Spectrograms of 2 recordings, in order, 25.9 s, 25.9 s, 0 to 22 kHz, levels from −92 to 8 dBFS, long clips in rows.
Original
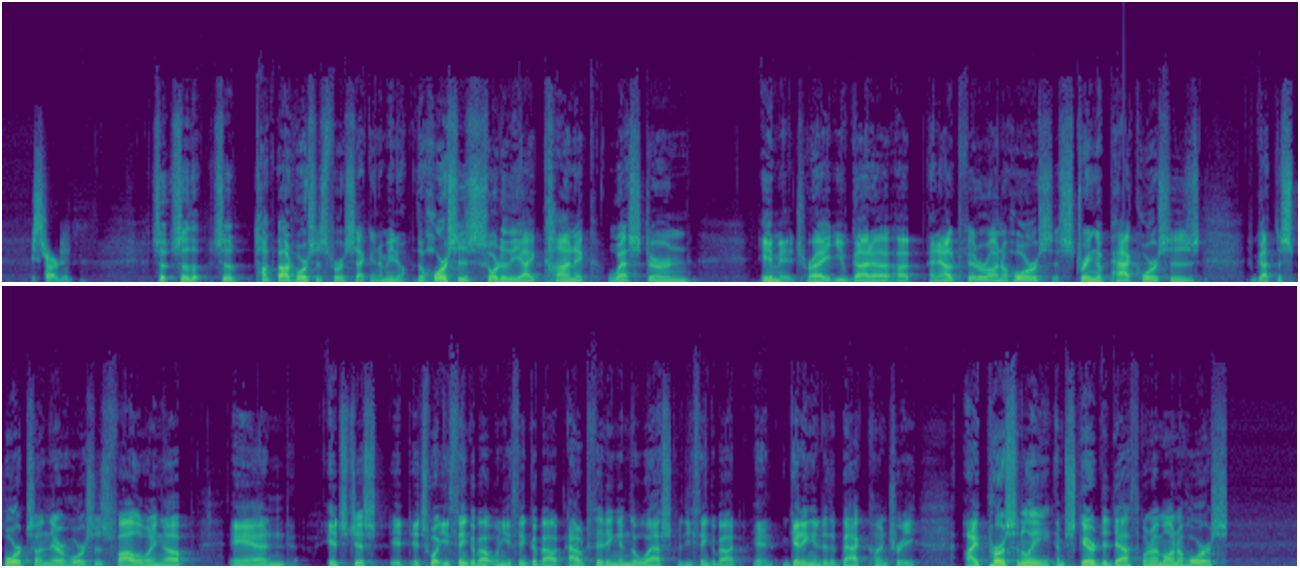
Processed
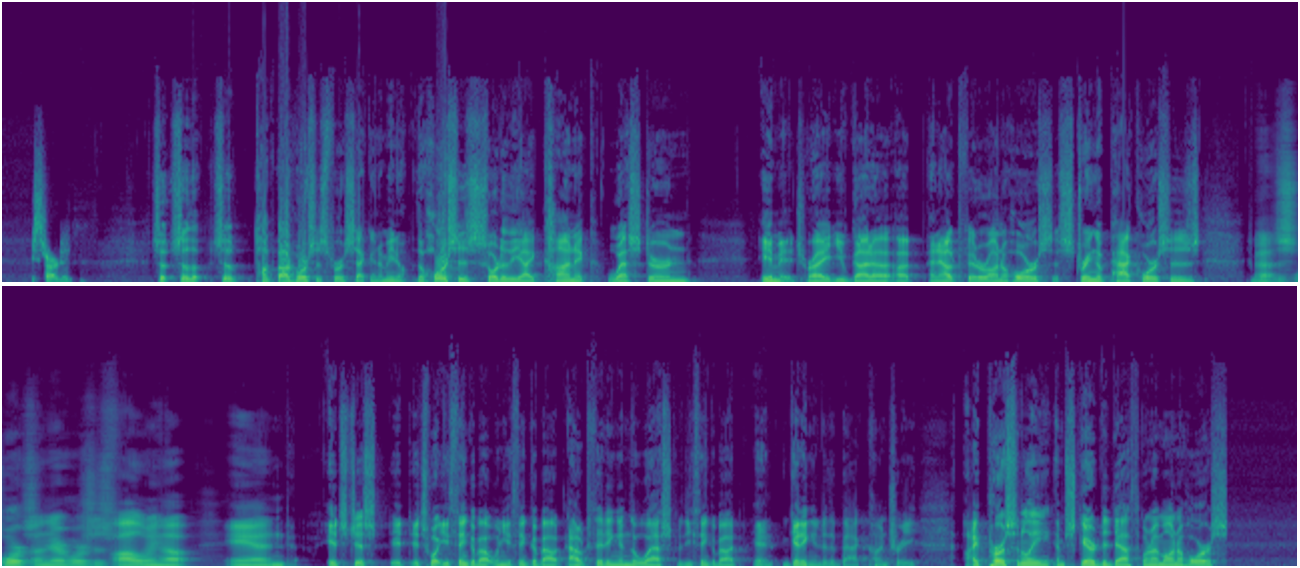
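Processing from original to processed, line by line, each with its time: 0:01.90–0:04.51: hard clipping −15 dBFS
0:12.53–0:15.66: spectrum smeared in time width 87 ms
0:20.99–0:22.66: downward compressor 16 to 1, threshold −29 dBFS

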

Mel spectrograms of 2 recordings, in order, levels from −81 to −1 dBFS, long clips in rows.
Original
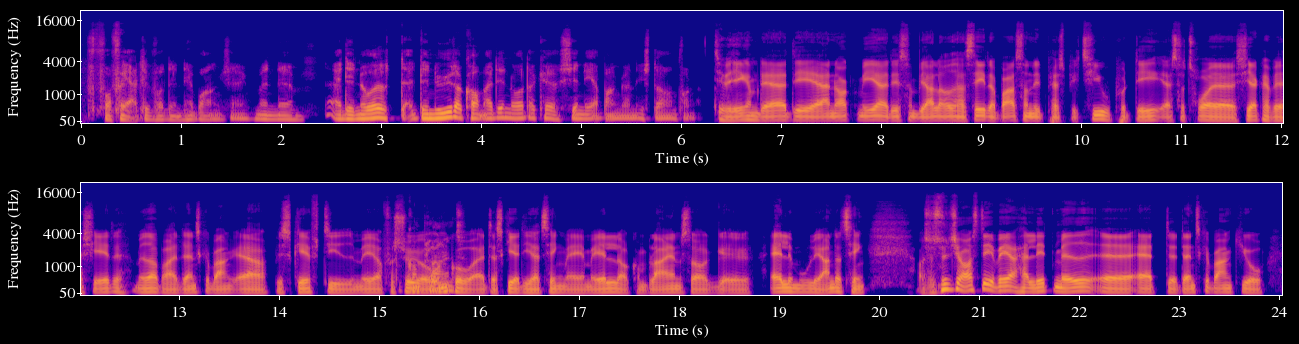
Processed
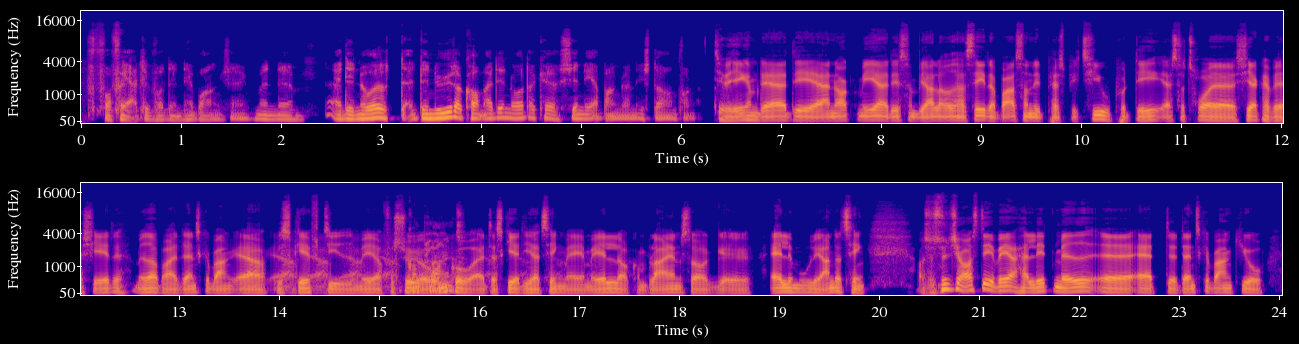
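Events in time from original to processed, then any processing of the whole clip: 0:13.25–0:13.83: delay throw 340 ms, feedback 80%, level −13 dB

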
